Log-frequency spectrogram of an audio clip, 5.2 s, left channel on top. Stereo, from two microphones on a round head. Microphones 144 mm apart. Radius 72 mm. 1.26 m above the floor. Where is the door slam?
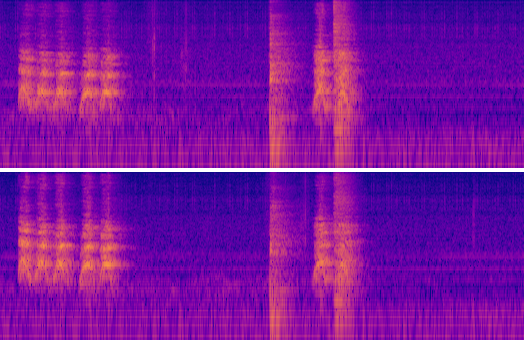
80° left, 2.5 m.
